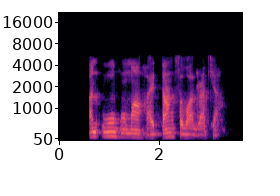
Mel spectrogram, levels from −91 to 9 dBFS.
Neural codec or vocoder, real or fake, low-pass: codec, 16 kHz, 4 kbps, X-Codec, HuBERT features, trained on general audio; fake; 5.4 kHz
